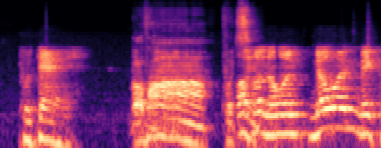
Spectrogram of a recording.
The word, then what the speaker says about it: poutine: Yeah, but they yell at you if you say poutine. That's not how it's pronounced. Poutine.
